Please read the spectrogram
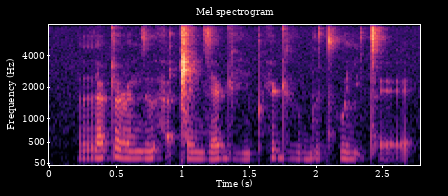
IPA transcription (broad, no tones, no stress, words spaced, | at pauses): raʈaɭʌ nzɯha̰ǁe nzɛ ɖʱipʰeɖʱɯ bɯtʰulʲɛ̰ tʼɛ̰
